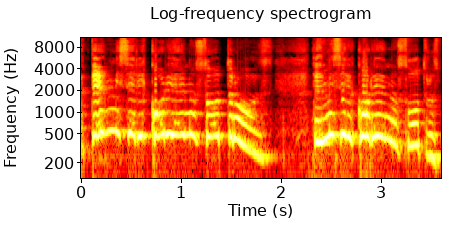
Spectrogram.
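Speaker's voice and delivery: high, loud desperate plea; desperate beggars crying out loud. Retold or imitated. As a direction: shout the plea for mercy over the crowd. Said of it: "comenzaron mucho más fuerte".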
